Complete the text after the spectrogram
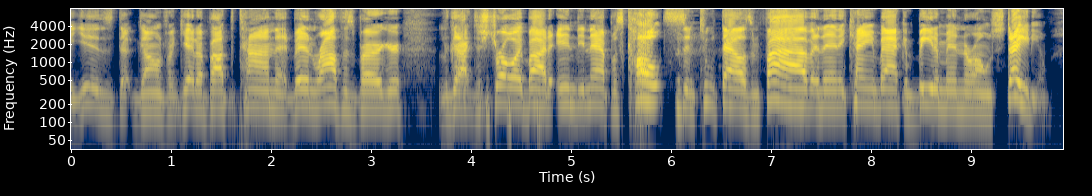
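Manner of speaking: loud, horrible Pittsburgh Yinzer accent. Answering a question about the Steelers' upcoming rematch the way a Yinzer would: bad Yinzer accent. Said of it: "That was a horrible Yinzer accent".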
